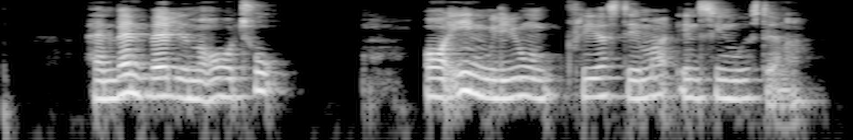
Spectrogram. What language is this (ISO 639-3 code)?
dan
